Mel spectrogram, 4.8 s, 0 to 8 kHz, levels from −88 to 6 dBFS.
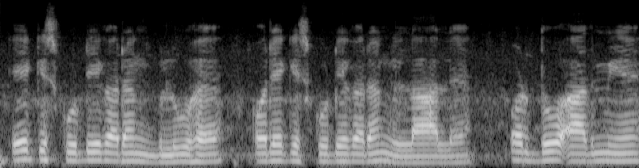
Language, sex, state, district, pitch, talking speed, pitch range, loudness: Hindi, male, Delhi, New Delhi, 135 Hz, 210 wpm, 125-145 Hz, -16 LUFS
